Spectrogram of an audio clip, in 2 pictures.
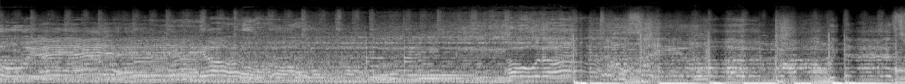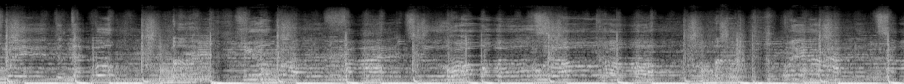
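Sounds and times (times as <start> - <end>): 
bass sound: 0.2 - 18.0.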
